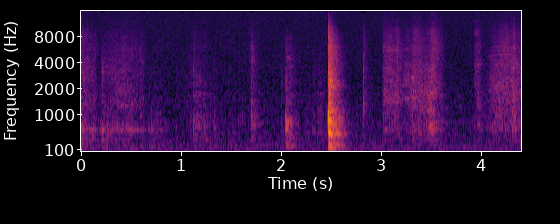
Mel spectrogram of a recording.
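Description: Cardboard lens packaging being handled: the inner box slid out of its sleeve and a moulded pulp-paper insert lifted out, with light rustling and scattered taps. The loudest is a single sharp knock about two and a half seconds in.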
